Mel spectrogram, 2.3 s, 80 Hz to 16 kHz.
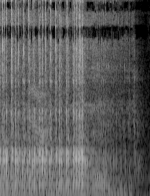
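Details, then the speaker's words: Honda Express 2 scooter, 60cc big bore two-stroke, after tuning, restarted after sitting a couple of hours: catches at once on the first kick with rapid buzzing firing, then settles; clean, easy start, massive improvement. "yeah, first kick? Are you kidding me? That's a massive improvement. That is a massive improvement."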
